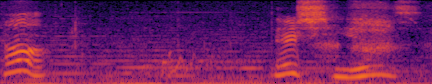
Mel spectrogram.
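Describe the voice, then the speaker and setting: Young woman reacting to a game, high soft voice, slow and reserved. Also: over music. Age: 20s. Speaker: video game player. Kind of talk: casual gameplay reaction commentary.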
